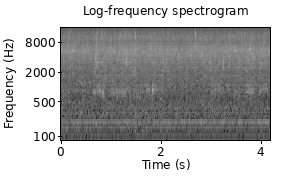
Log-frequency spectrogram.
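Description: Water from the aquarium's drain pipe pouring steadily into the sump filter and splashing onto the filter floss, a continuous trickling rush. A low steady hum runs underneath.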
